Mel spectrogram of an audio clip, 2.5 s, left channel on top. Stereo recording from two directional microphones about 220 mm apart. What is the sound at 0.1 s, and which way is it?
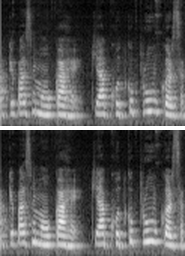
A woman's voice, 50° right (ahead or behind).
